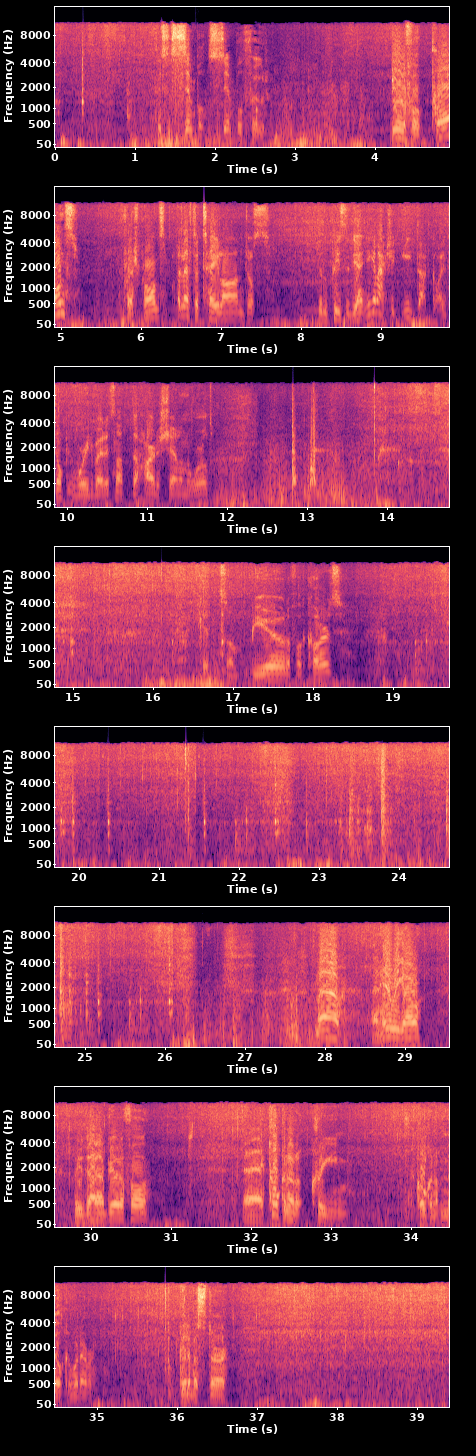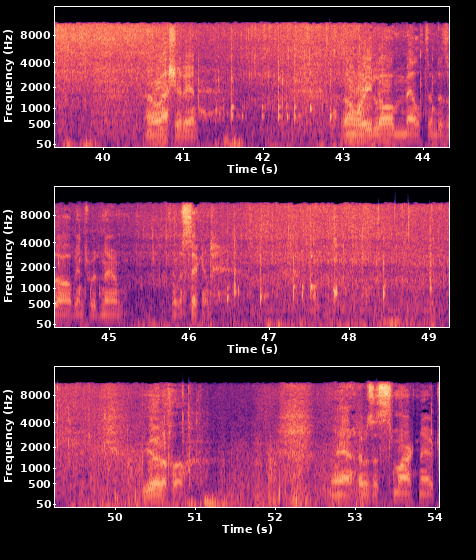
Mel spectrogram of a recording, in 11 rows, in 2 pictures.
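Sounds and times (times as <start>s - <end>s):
food sizzling in a frying pan: 0.0s - 2.5s, 3.3s - 11.8s, 13.6s - 50.8s
wind buffeting microphone: 0.0s - 54.0s
wooden spoon scraping a tin: 41.2s - 43.2s
wooden spoon scraping a pan: 41.2s - 43.4s, 46.3s - 49.2s.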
